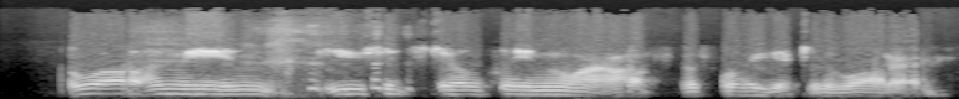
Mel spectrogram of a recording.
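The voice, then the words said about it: Creaky, vocal-fry voice. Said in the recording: “you hear that vocal fry, too? ... Did she just wake up from a nap or something?”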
